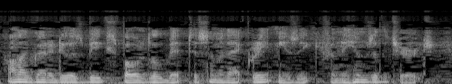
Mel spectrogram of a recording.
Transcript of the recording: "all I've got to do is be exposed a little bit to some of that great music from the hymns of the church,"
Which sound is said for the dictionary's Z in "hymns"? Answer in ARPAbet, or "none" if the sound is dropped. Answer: Z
